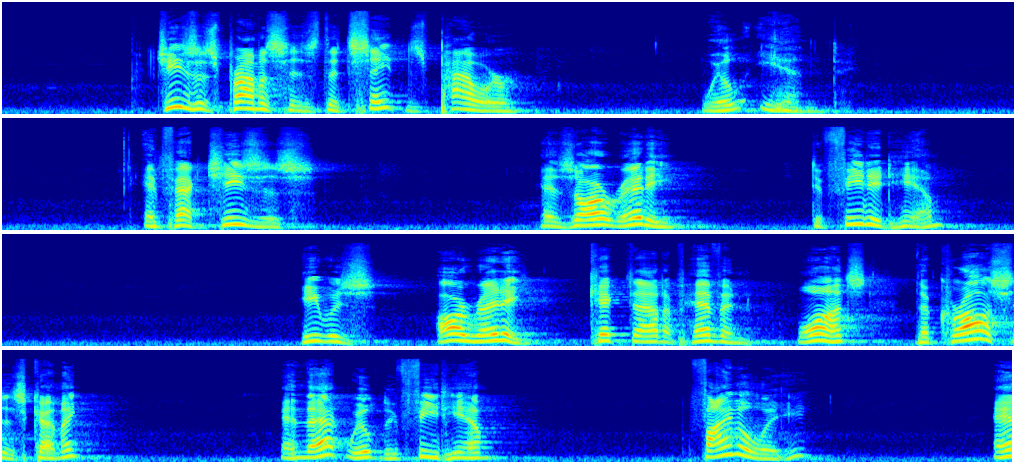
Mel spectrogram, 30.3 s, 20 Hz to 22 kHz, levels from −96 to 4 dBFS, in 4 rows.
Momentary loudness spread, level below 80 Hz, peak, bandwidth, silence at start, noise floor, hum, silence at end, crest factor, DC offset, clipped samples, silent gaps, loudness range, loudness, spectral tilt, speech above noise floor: 19 LU; -70 dBFS; -12 dBFS; 15.5 kHz; 1.15 s; -68 dBFS; none; 0 s; 22 dB; under 0.1%; under 0.1%; none; 12 LU; -32 LUFS; -5 dB/octave; 37 dB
